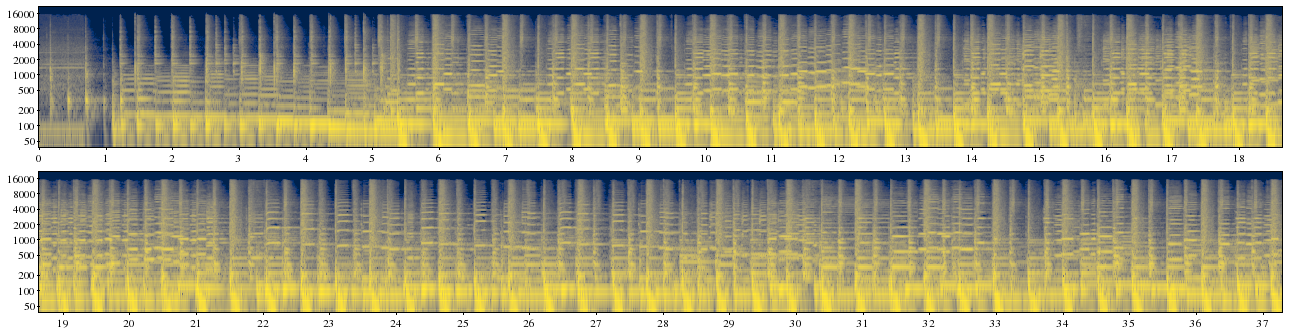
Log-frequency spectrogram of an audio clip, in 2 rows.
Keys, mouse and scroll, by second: 2.1 click, 3.5 f, 3.8 f, 4.3 click, 5.0 click, 5.5-6.0 scroll up 1, 6.0 click, 6.7 click, 7.3 click, 7.8 scroll down 2, 8.0 middle click, 8.4 middle click, 8.6-9.3 scroll up 4, 9.3 click, 9.7-10.4 scroll down 3, 9.9 middle click, 10.4-10.8 scroll up 1, 10.8 click, 11.3 scroll down 1, 11.4 scroll up 3, 11.6 middle click, 12.3 scroll up 1, 12.4 middle click, 12.8 middle click, 13.4-13.8 scroll up 1, 13.8 click, 14.1 click, 14.3 click, 14.6 click, 14.9 click, 15.1 click, 15.7 scroll down 1, 15.9 middle click, 16.1 scroll up 2, 16.4 click, 16.6 middle click, 16.9 scroll up 1, 17.0 scroll down 1, 17.2 middle click, 17.8 click, 18.7 click, 19.3 middle click, 19.6 middle click, 19.8 scroll up 1, 20.3 ctrl+z, 20.9 click, 21.9 click, 22.9 click, 23.7-24.0 scroll down 4, 24.0 middle click, 24.2 scroll up 2, 24.4 middle click, 24.5 scroll down 1, 24.7 middle click, 25.0 scroll up 1, 25.3 middle click, 26.2 click, 26.6 scroll down 4, 26.8 middle click, 27.1 scroll up 3, 27.2 middle click, 28.0 middle click, 29.9-30.4 scroll down 4, 30.4 KP_1, 31.0-32.0 middle drag, 32.1-32.5 scroll up 4, 32.5 middle click, 33.1 scroll up 1, 33.3 middle click, 34.8 click, 36.4 f, 36.7 f, 37.2-37.3 drag.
